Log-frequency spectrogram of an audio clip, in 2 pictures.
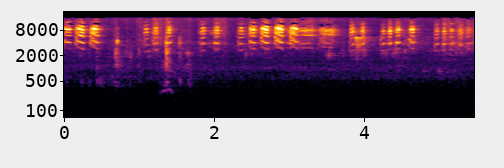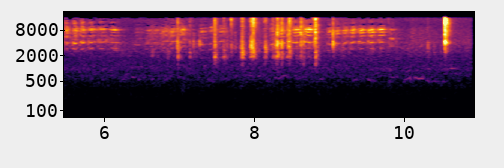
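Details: Small red squirrel making a racket as another squirrel approaches, defending its place at the nut supply: a rapid series of thin, high, harmonic squeaks and chattering bursts, fairly quiet, spread irregularly across the whole stretch.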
